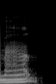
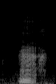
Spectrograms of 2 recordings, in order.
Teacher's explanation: The so-called soft D of Danish, as in mad, food, is a dental approximant.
